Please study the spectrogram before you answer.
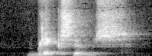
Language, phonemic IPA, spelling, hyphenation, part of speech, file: Dutch, /ˈblɪk.səms/, bliksems, blik‧sems, interjection / noun, Nl-bliksems.ogg
- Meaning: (interjection) darn!; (noun) plural of bliksem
